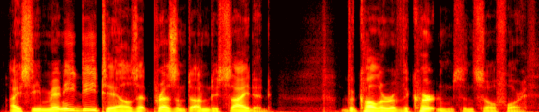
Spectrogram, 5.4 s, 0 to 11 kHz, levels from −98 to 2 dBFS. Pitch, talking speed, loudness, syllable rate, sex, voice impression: 105 Hz, 155 wpm, -20 LUFS, 5.1 syllables/s, male, masculine, adult-like, slightly powerful, slightly hard, cool, intellectual, calm, mature, slightly wild, slightly strict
